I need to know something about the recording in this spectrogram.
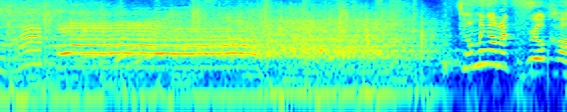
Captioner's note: crowd cheering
